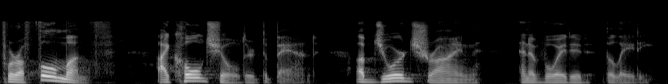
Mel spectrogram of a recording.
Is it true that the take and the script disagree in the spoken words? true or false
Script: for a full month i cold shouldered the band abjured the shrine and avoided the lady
true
